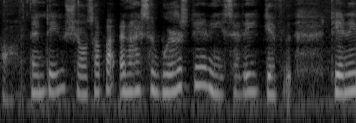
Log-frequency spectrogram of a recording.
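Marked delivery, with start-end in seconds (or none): 1.6-2.2 urgent demand. Retold or imitated. Demanding son back from husband.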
